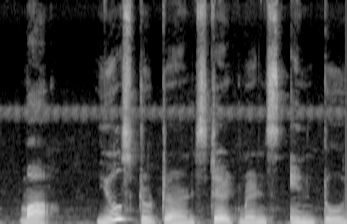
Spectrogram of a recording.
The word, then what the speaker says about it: 吗: Both of them are pronounced in neutral tone.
